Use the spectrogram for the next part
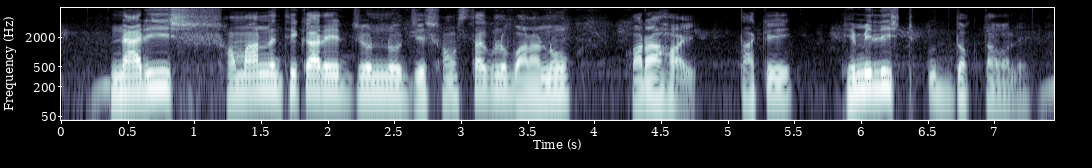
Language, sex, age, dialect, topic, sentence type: Bengali, male, 25-30, Northern/Varendri, banking, statement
